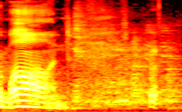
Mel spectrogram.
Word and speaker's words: Mond: You know, I had the hardest time saying his last name, and they said, say it like James Bond. So now every time I say his name, I go, Mond.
